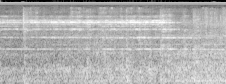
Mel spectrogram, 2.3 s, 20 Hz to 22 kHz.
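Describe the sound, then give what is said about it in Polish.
A 105NHF tram rides on rails with a steady, loud rolling rumble and a faint high whine above it, continuous throughout with no talk. “Jakim tramwajem dzisiaj jeździłeś? Dziś 105NHF, mówi Kuba Drogoś.”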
